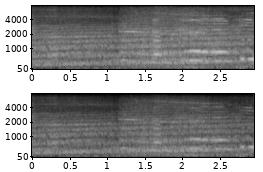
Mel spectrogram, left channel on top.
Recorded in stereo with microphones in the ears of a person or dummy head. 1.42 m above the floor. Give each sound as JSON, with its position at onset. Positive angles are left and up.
{"t": 0.0, "sound": "an aircraft", "side_deg": 25}
{"t": 1.6, "sound": "singing", "side_deg": 35}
